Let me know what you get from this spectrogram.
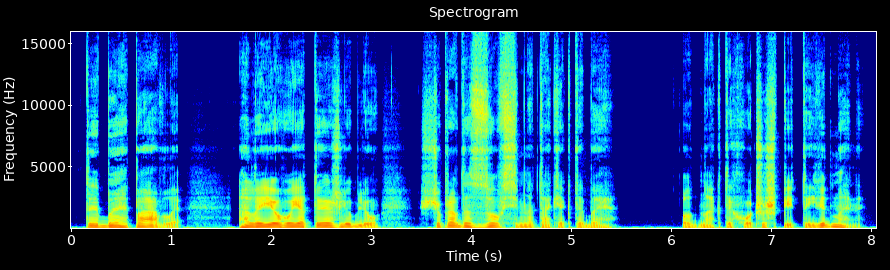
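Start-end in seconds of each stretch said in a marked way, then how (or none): none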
